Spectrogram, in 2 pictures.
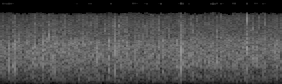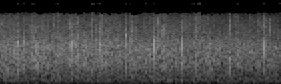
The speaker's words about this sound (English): One of the outstanding leaders who helped shepherd this process through in record time, please give Max Baucus of Montana a big round of applause. Thank you, Max.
